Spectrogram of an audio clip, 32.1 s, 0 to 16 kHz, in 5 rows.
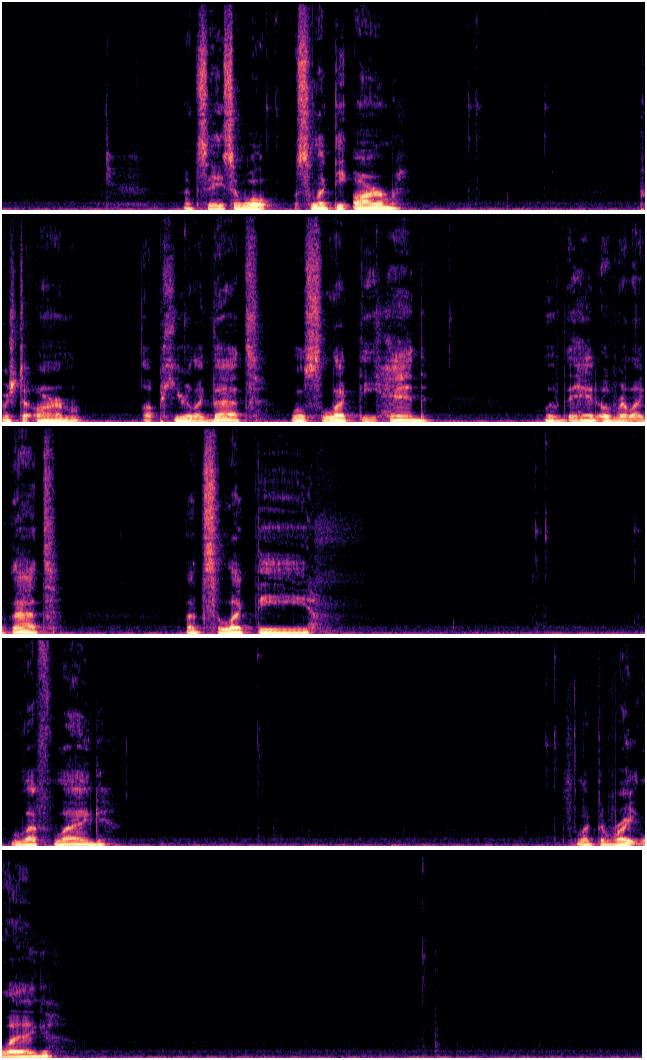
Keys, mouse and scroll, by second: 2.7 click, 4.7 click, 5.4 click, 10.1 click, 10.9 click, 18.2 click, 19.2 click, 24.7 click, 25.5 click.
